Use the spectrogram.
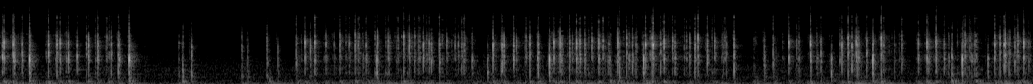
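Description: Fingertips type continuously on a small 60% mechanical keyboard with an aluminum case, brass plate and plastic keycaps. The result is a rapid stream of short, bright clicks with very little low end, briefly pausing around the two-second mark before resuming.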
